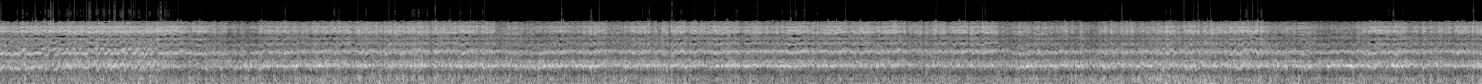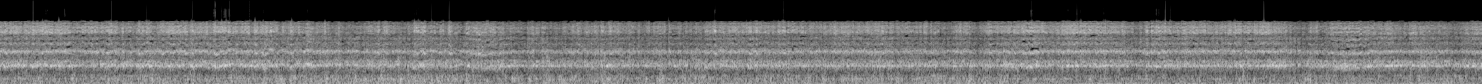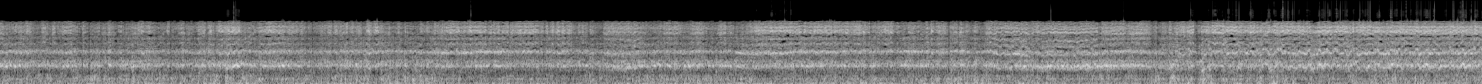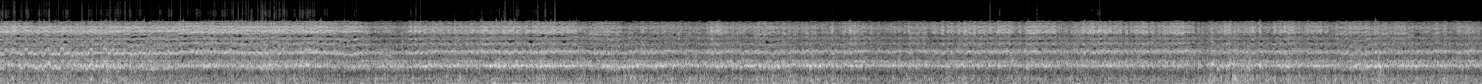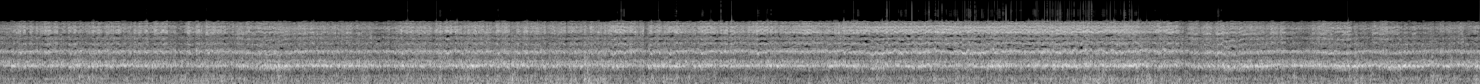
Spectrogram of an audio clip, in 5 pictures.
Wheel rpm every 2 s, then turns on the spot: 190, 220, 230, 230, 240, 230, 220, 230, 230, 230, 230, 230, 230, 230, 230, 230, 230, 230, 230, 230, 210, 190, 190, 220, 220, 230, 230, 230, 230, 230, 230, 230, 230, 230, 230, 230, 220.
none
